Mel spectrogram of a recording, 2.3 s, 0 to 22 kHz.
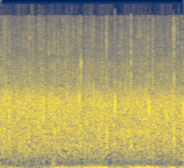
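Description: Dense, steady applause from a large crowd at the 60th presidential inauguration, a continuous roar of many hands clapping at a distance.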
